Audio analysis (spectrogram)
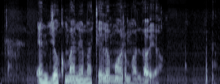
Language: Luo (Kenya and Tanzania)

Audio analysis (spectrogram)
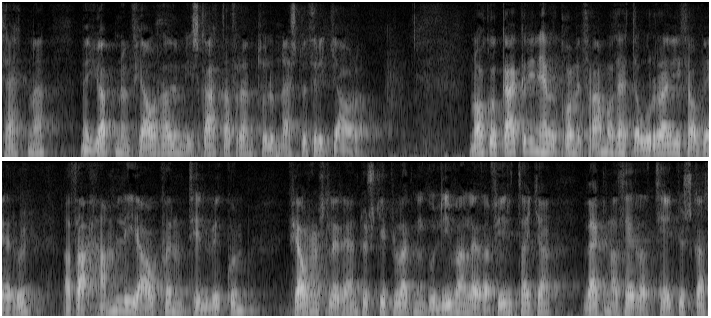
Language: Icelandic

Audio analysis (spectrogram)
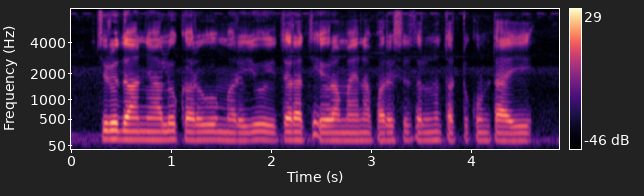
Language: Telugu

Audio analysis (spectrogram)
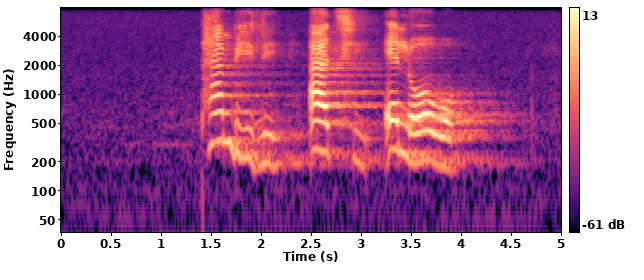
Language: Xhosa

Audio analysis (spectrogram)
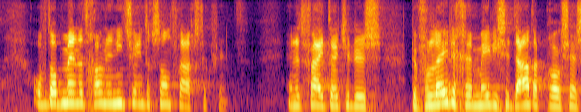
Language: Dutch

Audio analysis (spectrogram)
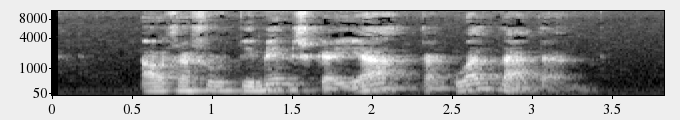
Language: Catalan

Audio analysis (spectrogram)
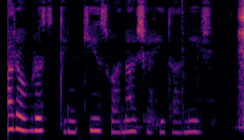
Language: Pashto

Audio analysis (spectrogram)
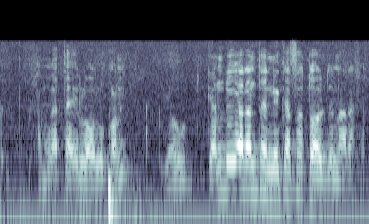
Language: Wolof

